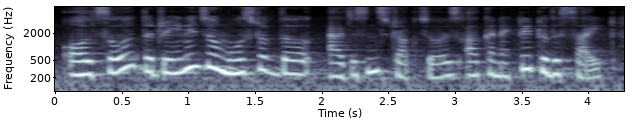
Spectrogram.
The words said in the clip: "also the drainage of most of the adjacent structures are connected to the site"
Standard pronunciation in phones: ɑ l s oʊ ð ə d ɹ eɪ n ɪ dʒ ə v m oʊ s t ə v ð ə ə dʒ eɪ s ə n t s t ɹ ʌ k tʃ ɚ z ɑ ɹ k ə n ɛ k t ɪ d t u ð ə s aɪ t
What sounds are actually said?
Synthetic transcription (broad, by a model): ɑ l s oʊ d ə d ɹ eɪ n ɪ z ə v m oʊ s t ə v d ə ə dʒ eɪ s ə n s t ɹ ʌ k tʃ ɚ z ɑ ɹ k ə n ɛ k t ɪ d t u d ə s aɪ t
